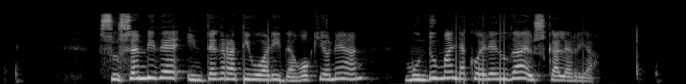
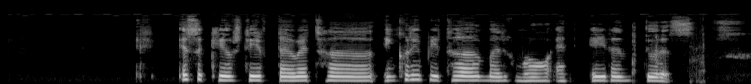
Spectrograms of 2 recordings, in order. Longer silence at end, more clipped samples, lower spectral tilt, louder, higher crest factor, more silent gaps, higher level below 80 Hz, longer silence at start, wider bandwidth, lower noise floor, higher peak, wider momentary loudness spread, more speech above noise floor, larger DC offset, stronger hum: first, 0.9 s vs 0.15 s; neither; about the same, -4 dB/octave vs -5 dB/octave; second, -23 LUFS vs -20 LUFS; about the same, 16 dB vs 20 dB; neither; first, -60 dBFS vs -72 dBFS; second, 1 s vs 1.35 s; about the same, 11.5 kHz vs 11.5 kHz; first, -66 dBFS vs -62 dBFS; second, -8 dBFS vs -2 dBFS; second, 10 LU vs 21 LU; about the same, 44 dB vs 42 dB; neither; neither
